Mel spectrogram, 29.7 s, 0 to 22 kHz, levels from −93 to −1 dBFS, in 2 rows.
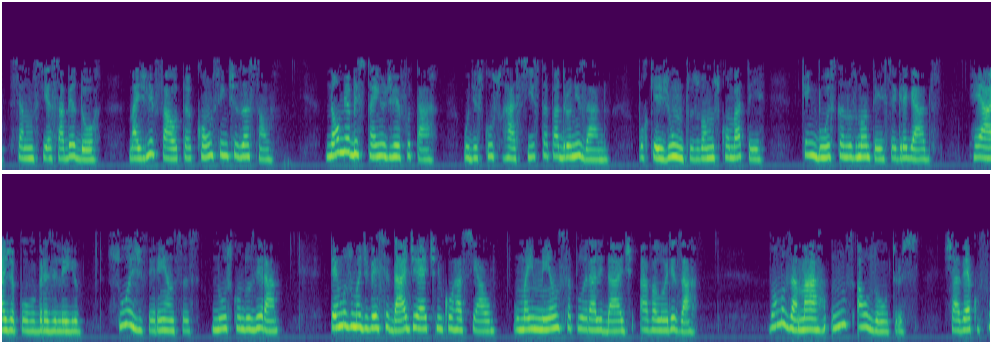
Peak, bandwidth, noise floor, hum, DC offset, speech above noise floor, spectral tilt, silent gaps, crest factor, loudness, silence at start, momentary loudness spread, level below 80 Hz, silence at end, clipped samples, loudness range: -12 dBFS; 6.4 kHz; -69 dBFS; none; under 0.1%; 42 dB; -5.5 dB/octave; none; 16 dB; -27 LUFS; 0.25 s; 13 LU; -74 dBFS; 0 s; under 0.1%; 4 LU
